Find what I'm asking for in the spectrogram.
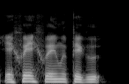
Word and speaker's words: FFmpeg: はい、 FFmpeg と読みます。 FFmpeg と書いて。 FFmpeg Library というのがあります。で、下印式で読んでみましょう。 – リンク FFmpeg Import スラッシュ Export Library。 – はい、というリンクがありますので、これでエンターを押します。 – インストーリング FFmpeg 縦線オーダーシティサポート。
